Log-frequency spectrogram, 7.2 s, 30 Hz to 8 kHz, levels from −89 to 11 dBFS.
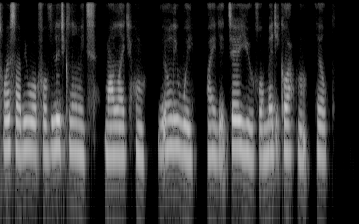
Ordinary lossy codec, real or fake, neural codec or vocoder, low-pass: none; fake; codec, 16 kHz in and 24 kHz out, 0.9 kbps, LongCat-Audio-Codec, fine tuned four codebook decoder; 7.2 kHz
